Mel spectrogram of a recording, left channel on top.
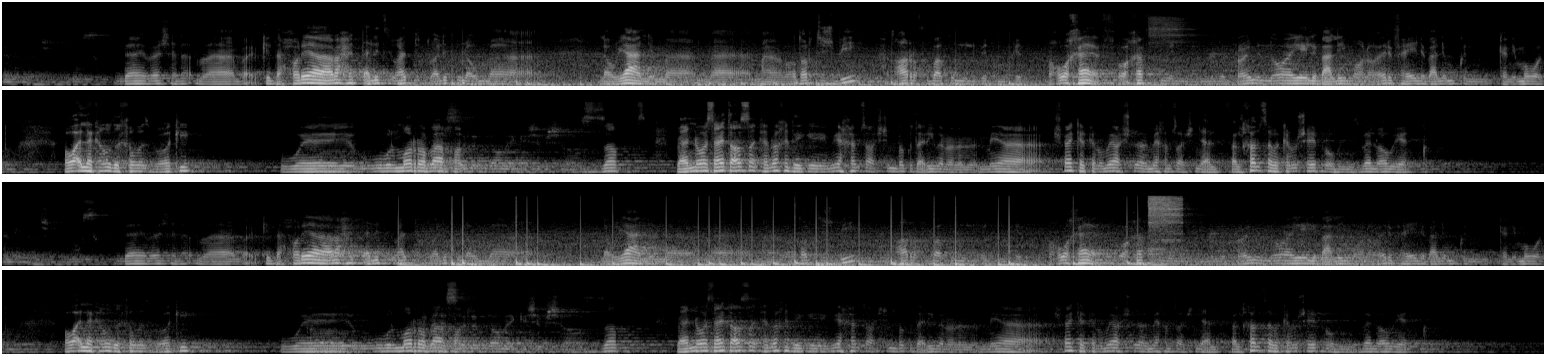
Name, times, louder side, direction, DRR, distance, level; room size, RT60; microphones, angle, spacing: voice 1, 0.0-1.0 18.4-18.9 19.6-21.3, right 1 dB, 30° right, 5 dB, 1.4 m, -38 dB
voice 2, 1.1-5.4 6.0-17.3 18.2-20.1 21.2-21.6 22.2-29.7, left 3 dB, 45° left, 14 dB, 0.6 m, -27 dB
sound 1, 4.0-11.8, right 6 dB, 60° right, 0.3 m, -30 dB
sound 2, 4.1-13.8, equal, 5° right, 1.6 m, -39 dB
21.0 x 7.2 x 8.3 m, 2.7 s
head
